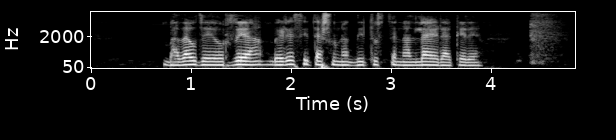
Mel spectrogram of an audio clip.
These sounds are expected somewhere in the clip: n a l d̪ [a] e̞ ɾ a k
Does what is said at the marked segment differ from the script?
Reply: no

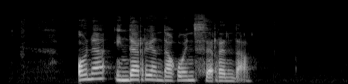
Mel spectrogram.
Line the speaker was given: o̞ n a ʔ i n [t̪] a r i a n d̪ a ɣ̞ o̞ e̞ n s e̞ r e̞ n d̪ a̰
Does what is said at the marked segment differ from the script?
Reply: yes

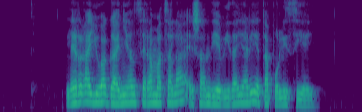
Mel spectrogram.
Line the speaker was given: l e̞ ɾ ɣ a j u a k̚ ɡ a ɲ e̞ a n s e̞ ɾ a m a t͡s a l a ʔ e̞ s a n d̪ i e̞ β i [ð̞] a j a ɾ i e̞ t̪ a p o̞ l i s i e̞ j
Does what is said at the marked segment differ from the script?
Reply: no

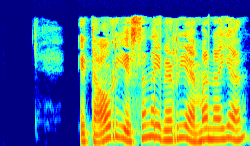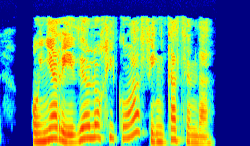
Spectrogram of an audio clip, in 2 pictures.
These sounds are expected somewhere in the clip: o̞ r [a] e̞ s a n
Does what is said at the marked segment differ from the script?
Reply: yes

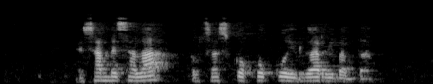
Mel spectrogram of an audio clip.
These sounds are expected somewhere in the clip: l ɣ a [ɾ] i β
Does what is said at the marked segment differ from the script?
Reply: yes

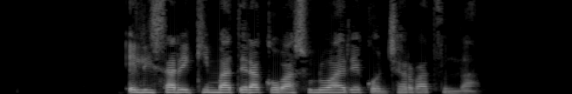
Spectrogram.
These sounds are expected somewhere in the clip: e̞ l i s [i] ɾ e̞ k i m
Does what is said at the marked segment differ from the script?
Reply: yes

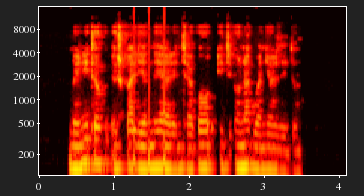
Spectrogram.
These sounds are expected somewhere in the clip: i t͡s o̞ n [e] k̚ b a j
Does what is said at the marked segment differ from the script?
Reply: yes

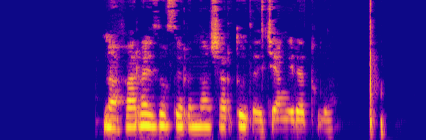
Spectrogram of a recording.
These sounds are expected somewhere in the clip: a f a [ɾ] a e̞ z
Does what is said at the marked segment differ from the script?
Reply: yes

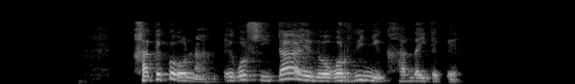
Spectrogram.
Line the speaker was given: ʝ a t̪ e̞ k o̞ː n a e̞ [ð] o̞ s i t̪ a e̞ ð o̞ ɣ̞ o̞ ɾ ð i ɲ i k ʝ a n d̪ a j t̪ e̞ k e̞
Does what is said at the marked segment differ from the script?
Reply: yes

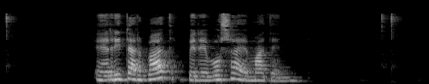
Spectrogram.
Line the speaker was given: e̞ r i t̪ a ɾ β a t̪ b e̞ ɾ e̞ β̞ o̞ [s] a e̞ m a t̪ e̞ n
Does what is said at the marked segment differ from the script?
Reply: no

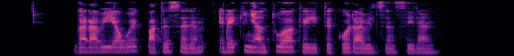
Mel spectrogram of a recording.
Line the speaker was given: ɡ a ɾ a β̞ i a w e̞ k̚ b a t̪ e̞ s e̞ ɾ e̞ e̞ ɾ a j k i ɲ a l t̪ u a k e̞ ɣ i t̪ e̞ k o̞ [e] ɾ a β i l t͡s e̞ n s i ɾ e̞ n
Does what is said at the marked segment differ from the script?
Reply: no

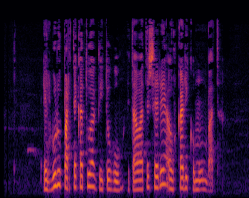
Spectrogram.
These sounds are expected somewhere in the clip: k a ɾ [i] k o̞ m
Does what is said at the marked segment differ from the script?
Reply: no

